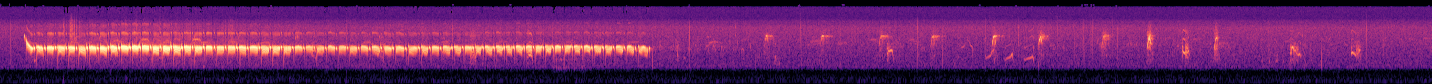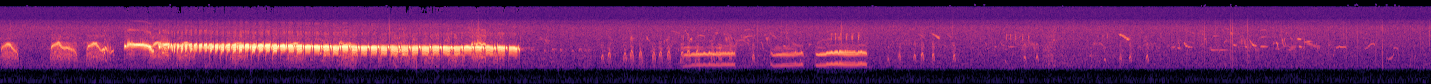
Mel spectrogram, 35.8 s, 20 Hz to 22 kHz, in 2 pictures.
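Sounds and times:
dunlin calling: 0.3 - 8.2, 17.9 - 24.5, 25.3 - 33.4.

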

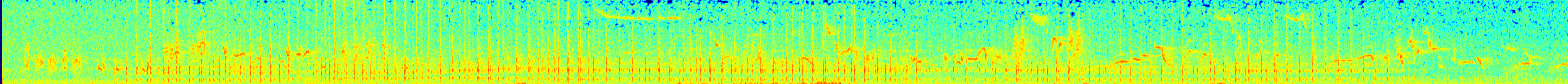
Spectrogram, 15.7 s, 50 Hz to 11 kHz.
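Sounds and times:
white stork calling: 0.2 - 15.6.

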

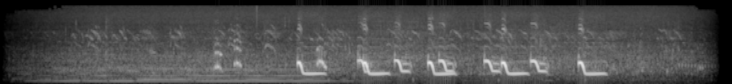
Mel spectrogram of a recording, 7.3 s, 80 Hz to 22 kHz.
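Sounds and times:
pheasant-tailed jacana calling: 0.7 - 6.8.

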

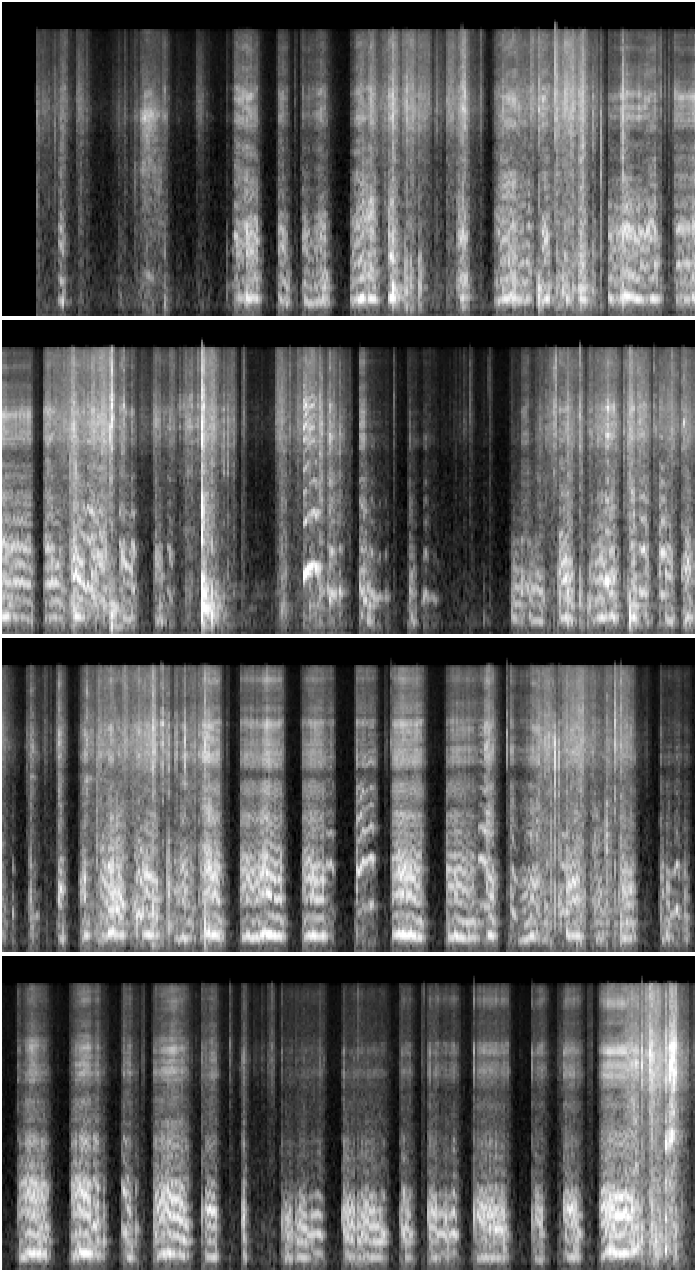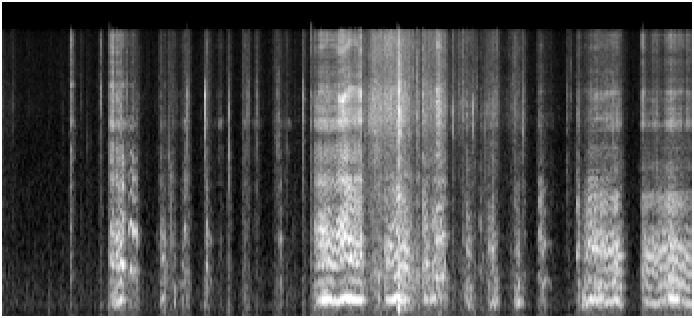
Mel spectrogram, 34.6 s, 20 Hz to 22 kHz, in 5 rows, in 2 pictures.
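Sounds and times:
rabbit vocalizing: 2.2 - 11.3, 12.0 - 27.7, 28.7 - 34.6.

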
